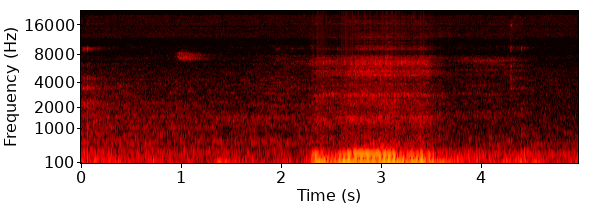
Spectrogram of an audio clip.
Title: the snoring....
